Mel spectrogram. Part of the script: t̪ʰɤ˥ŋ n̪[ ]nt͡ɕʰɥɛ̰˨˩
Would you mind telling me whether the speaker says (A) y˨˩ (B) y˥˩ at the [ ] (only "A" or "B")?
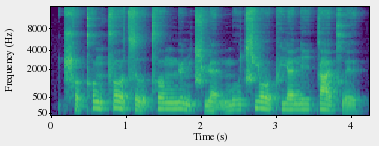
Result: B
